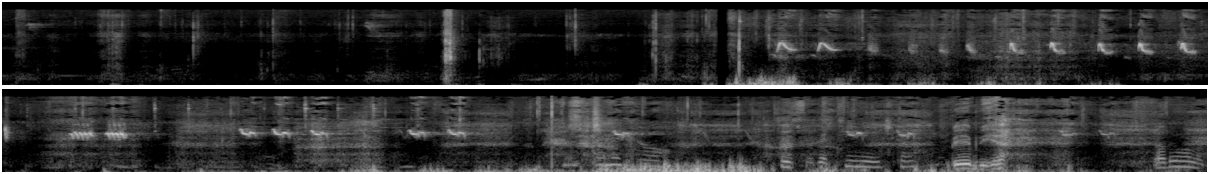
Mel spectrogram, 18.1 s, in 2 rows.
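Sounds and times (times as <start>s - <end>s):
songbird chirping: 5.6s - 16.1s, 16.8s - 18.0s.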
